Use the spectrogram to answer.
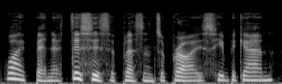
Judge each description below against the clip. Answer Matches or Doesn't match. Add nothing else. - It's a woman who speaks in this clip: Matches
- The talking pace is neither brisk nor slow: Matches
